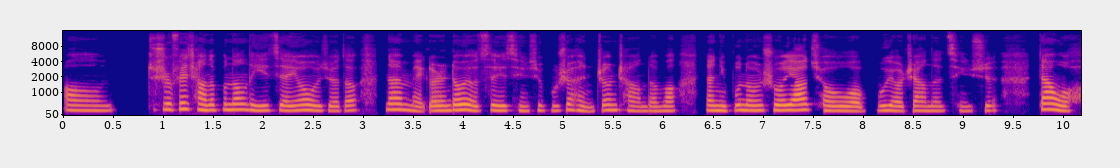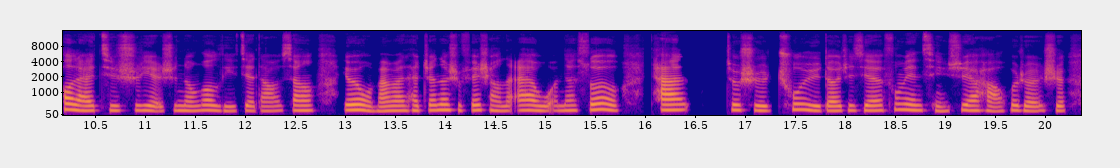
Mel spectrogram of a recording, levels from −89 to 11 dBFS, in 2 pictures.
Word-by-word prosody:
呃， 215 -2 -1 0.4
就 - - -10
是 255 0 +1
非 275 +2 +2
常 250 -4 +2
地 225 - +2
不 245 +2 -5
能 245 0 +3
理 215 -2 +1
解， 210 -1 -1
因 215 - 0
为 225 - +3
我 215 -2 +2
觉 200 -1 -4
得 210 +2 -4 0.2
那 250 0 +3
每 205 -6 -2
个 205 +2 -1
人 210 +1 +2
都 230 +1 +6
有 215 -4 +4
自 215 +2 -7
己 210 - +3
的 205 - +2
情 205 -1 -6
绪 215 +2 -7
不 205 -1 -8
是 240 +3 -2
很 200 -5 -3
正 225 +2 -1
常 205 -4 -5
的 190 -1 -4
吗？ 195 +1 -2 0.3
那 215 0 +1
你 210 -1 +3
不 220 +3 -1
能 220 -1 +2
说 225 0 +3
要 230 +1 +6
求 205 -4 -1
我 190 -1 +1
不 205 0 -1
有 200 -3 +2
这 205 +2 -3
样 200 -1 -1
的 195 0 -4
情 195 -1 -10
绪， 210 +1 -6 0.4
但 255 -1 +6
我 205 -3 +3
后 250 +5 +4
来 205 -2 +4
其 210 0 -5
实 215 +1 -5
也 200 -4 0
是 210 +2 -6
能 205 -1 -1
够 220 -1 +1
理 195 -1 -5
解 200 0 -3
到 195 +1 -6
像 215 0 -1 0.3
因 230 - +4
为 - - +8
我 220 -3 +4
妈 190 +1 0
妈 205 0 +1
她 210 0 -2
真 220 +2 -1
的 235 - +4
是 230 -2 -4
非 225 +2 0
常 210 -3 -3
地 200 - -3
爱 220 +1 +2
我， 205 0 -2
那 215 +1 -3
所 240 +3 +1
有 235 -4 +3 0.3
她 235 0 +5 0.4
就 230 -2 0
是 210 -3 0
出 250 0 -2
于 210 -3 +2
的 200 0 +1
这 215 +1 -6
些 210 0 0
负 235 +4 -8
面 230 -3 +1
情 195 -3 -7
绪 230 +3 -5
也 210 -1 +2
好， 190 -2 -3
或 215 +2 -2
者 200 -1 -1
是 200 0 -2
210 Hz, 285 characters per minute, -20 LUFS, 200-225 Hz, 0.4 s, 为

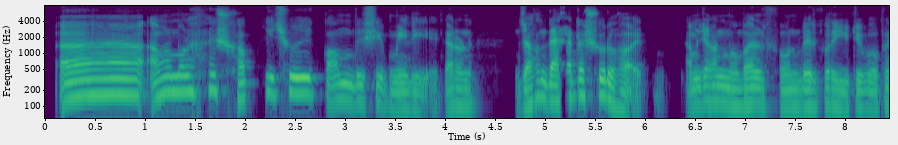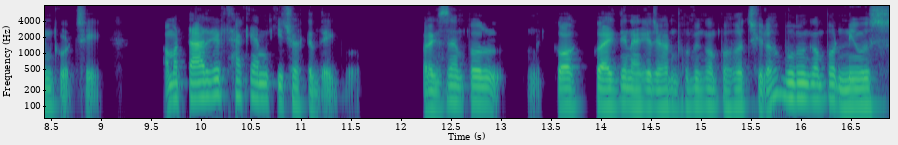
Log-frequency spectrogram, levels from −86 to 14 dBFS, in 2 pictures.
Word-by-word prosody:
অ্যা 135 - +6 0.8
আমার 175 +6 +2
মনে 185 0 +3
হয় 200 -1 -3
সবকিছুই 170 +6 +2 0.2
কম 120 +3 -1 0.2
বেশি 125 0 -2 0.2
মিলিয়ে। 95 -2 -3
কারণ 105 +1 -1 0.6
যখন 115 +8 +1
দেখাটা 150 +6 +2
শুরু 155 -5 +3
হয়, - - 0 0.5
আমি 105 - -1
যখন 120 0 0
মোবাইল 110 +2 +1
ফোন 100 -1 -3
বের 105 0 +1
করে 110 -1 -1
YouTube 95 +1 -3
open 110 +4 -3
করছি - - -7 0.8
আমার 135 +3 0
target 150 +4 +5
থাকে 150 0 -5
আমি 135 - +1
কিছু 120 0 -3
একটা 95 -3 -6
দেখব। - - -8 0.7
For - - -2
example 120 +3 +1 0.7
ক - - +1 0.4
কয়েকদিন 105 0 +4
আগে 105 0 0
যখন 105 +1 -1
ভূমিকম্প 105 0 -5
হচ্ছিল 105 0 -3 0.2
ভূমিকম্প 135 -2 +2 0.2
news 105 0 +2
115 Hz, 140 wpm, -25 LUFS, 105-140 Hz, 0.8 s, অ্যা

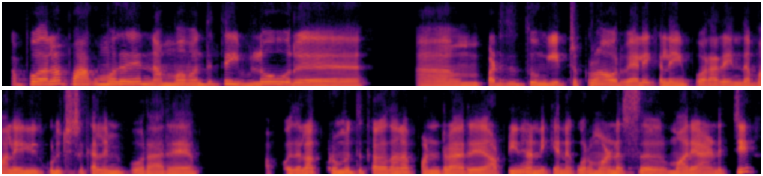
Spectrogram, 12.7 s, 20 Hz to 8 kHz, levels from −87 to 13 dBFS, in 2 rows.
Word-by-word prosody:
அப்போ 235 +2 -4
அதெல்லாம் 270 +3 +1
பார்க்கும்போது, 235 +1 +2 0.2
"நம்ம 195 +2 +1
வந்துட்டு 210 +4 -2
இவ்வளோ 215 +6 0 0.2
ஒரு 210 -2 +1 1.0
அ - - -2 0.2
அம் 165 0 -2
படுத்து 200 +2 -1
தூங்கிட்டுருக்கிறோம், 210 0 0
அவர் 200 -4 +1
வேலைக்கு 195 +3 +1
கெளம்பி 180 0 +1
போறாரு. 165 0 +1
இந்த 170 +1 0
மழையிலயும் 185 +4 +1
குளிச்சுட்டு 185 -1 -2
கெளம்பி 175 +2 +1
போறாரு. 155 -1 -1 0.7
அப்போ 175 +1 -19
இதெல்லாம் 190 +5 +1
குடும்பத்துக்காக 200 -2 0
தான 200 +2 +3
பண்றாரு." 170 0 +2
அப்படின்னு 190 +6 -1
அன்னைக்கு 170 -2 -1
எனக்கு 160 0 -1
ஒரு 160 - -2
மனசு 190 +4 0
ஒரு 155 - -4
மாரி 170 +2 +3
ஆனுச்சு. 160 - +1
185 Hz, 155 wpm, -24 LUFS, 170-210 Hz, 1.0 s, தான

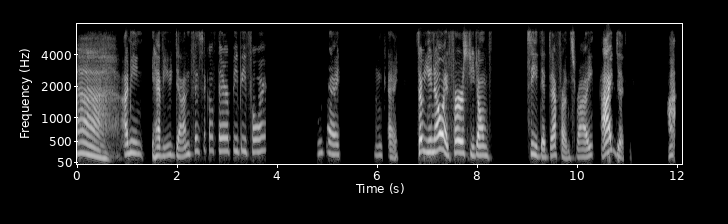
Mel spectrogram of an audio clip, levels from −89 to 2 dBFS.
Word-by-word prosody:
I 200 - -1
mean, 235 -3 -6 0.2
have 185 +2 0
you 200 +3 -10
done 185 +2 -6
physical 290 +5 -12
therapy 280 0 -5
before? 270 +1 -7 1.0
M'kay. 235 -3 -6 0.7
M'kay. 195 -1 -11 0.4
So, 270 0 +7
you 265 -2 -1
know, 300 +5 +9
at 215 -10 +2
first, 250 -2 +5
you 195 - -5
don't 195 -4 +1 0.7
see 220 -3 -3
the 170 -3 -3
difference, 155 -6 -4
right? 160 +5 -4
I 270 +4 +9
didn't. 205 - -9 0.9
I - - -2
220 Hz, 120 wpm, -23 LUFS, 185-265 Hz, 1.0 s, know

